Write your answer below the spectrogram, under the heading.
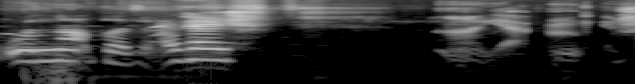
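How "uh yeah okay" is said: hoarse sore throat. Real, not acted. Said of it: "my throat hurts really bad".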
